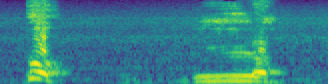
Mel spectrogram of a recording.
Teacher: la voce si appoggia un secondo sulla vocale, ma in realtà la vocale è corta e dà forza diciamo alla consonante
